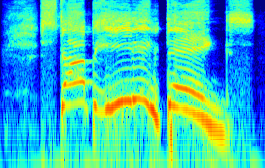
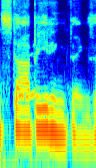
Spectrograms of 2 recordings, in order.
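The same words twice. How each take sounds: First: Put-on high, drawn-out kid's yell at the TV; mock yell in a high, slow child voice; son yelling at screen. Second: Said in the usual way. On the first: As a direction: imitate a worked-up son, pitched way up, stretching each word. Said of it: "my son yelling at the screen". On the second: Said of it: "he just literally yelled at the screen".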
